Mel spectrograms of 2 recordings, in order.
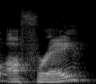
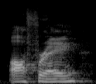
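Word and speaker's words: Auffret: asked me about Theo afrae peace I'm sure I'm pronouncing that wrong a French name Teo offre a-u-f-f-r-e-t and asked about the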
